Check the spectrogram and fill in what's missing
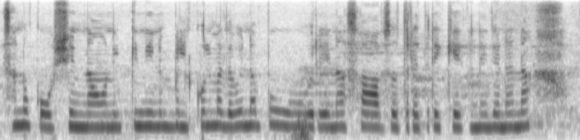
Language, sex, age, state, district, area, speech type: Dogri, female, 18-30, Jammu and Kashmir, Samba, rural, spontaneous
